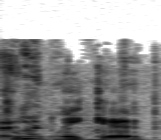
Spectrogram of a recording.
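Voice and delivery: soft, hushed insistence. Real, not acted. Repeating her complaint much softer.

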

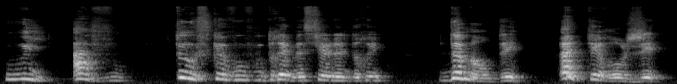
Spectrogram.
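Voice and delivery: loud, fervent plea to be questioned; agitated consent. A narrator's reading. Murderer agreeing to answer Monsieur Ledru, agitated consent. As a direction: offer yourself up at full voice.

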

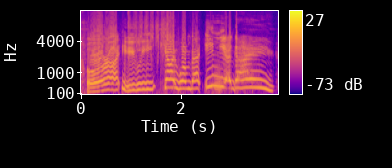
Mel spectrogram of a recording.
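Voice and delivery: drawn-out, rising triumphant send-off; gloating dingo. Acted. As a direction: stretch it out as you heave the victim in. Dingo heaves wombat toward pot.

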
